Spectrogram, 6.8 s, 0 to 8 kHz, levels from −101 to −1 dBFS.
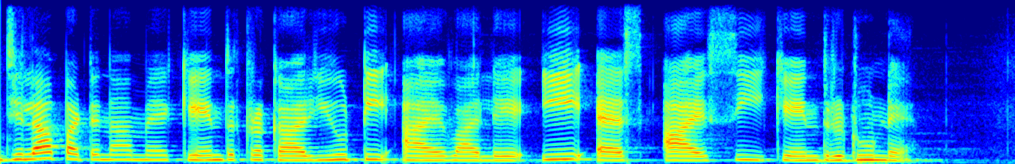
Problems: constant background noise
